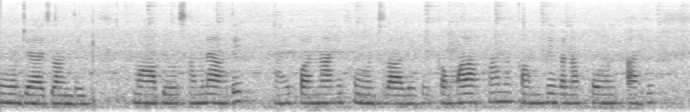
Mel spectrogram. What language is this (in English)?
Dogri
